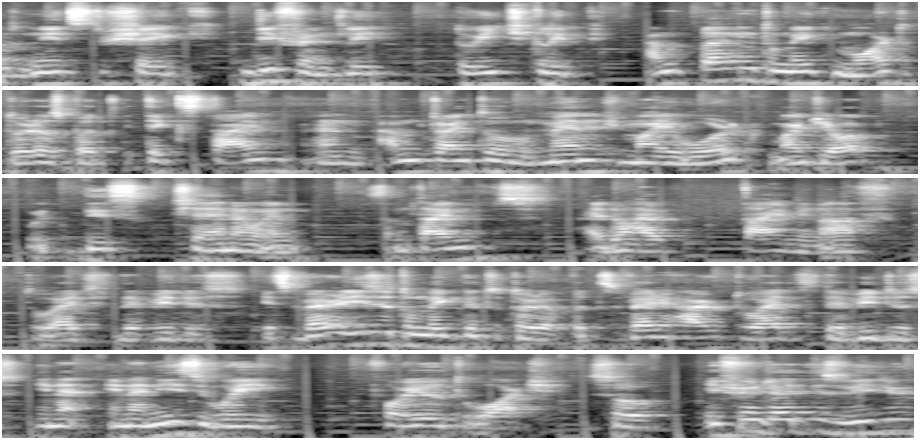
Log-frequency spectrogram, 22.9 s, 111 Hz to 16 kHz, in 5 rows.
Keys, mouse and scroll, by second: 2.5 click, 8.3 click, 19.6 click.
